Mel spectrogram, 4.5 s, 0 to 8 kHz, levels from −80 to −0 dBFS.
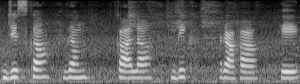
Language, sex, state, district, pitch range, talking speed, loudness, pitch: Hindi, female, Madhya Pradesh, Dhar, 230-250 Hz, 80 wpm, -17 LUFS, 235 Hz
